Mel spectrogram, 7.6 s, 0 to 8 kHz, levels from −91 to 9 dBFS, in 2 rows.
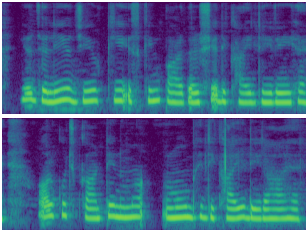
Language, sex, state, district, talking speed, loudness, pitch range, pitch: Hindi, female, Andhra Pradesh, Krishna, 140 wpm, -17 LUFS, 215-250 Hz, 230 Hz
